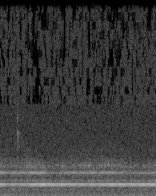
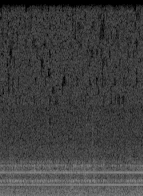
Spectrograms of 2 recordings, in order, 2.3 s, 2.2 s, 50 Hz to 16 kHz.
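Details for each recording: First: Moffat Crosley G2465 five-tube radio during IF alignment near 455 kHz: a steady high test tone, warbly and rough. It is likely garbled because the signal generator's ground lead is clipped somewhere other than B-minus. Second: Moffat Crosley Model G2465 five-tube radio during IF alignment, signal generator lead moved from the chassis to the B-minus: test tone now clean and steady over a soft hiss with no crackle or warble; the wrong ground was likely the problem.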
